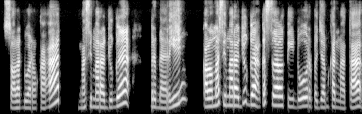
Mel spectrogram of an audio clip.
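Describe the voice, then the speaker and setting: A woman's voice: mid-range voice, no echo, clean studio sound. A woman religious teacher giving a study talk, chatting casually and dropping in Arabic phrases. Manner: conversational, mixing casual speech with Arabic phrases; acts out prayers and quotes with feeling.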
